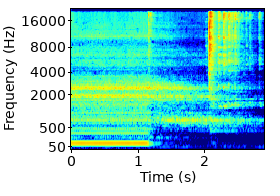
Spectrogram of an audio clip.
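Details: Old drill press motor after repair of knocking/rubbing from a beat-up rotor, pulley not yet fitted: steady, even mains hum with no knocking or banging inside, then switch-off and quiet coast-down; motor now runs smooth.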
